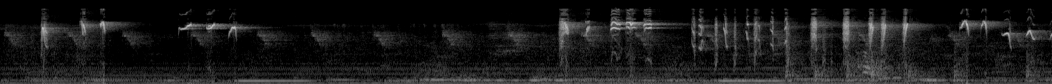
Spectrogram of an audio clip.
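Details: Spotted 'trotol' konin song played as a training master for caged birds; high, thin chirps and squeaky whistled notes scattered at first, becoming a dense run of rapid sharp notes in the second half.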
